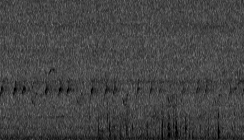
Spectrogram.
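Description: A bird chirping: short, high notes repeated about three times a second, faint over quiet outdoor ambience. A few light clicks and taps come around the middle.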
